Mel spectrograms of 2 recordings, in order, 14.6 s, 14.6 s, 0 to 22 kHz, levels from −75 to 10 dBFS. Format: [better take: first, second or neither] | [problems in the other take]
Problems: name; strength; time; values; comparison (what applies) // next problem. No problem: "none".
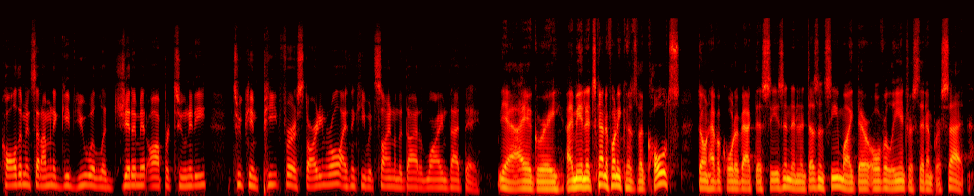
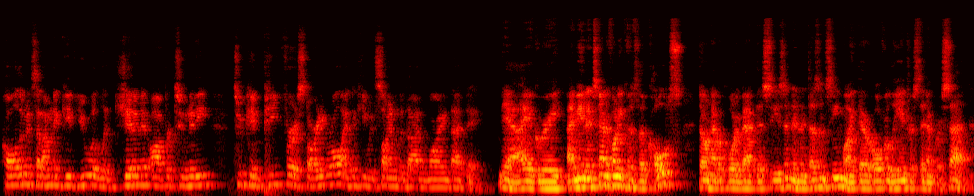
first | off-mic speech; far // room echo; slight; dies away in 0.4 s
